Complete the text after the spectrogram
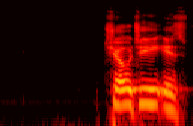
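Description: A man speaks animatedly close to a microphone.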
